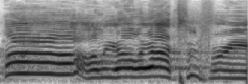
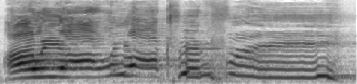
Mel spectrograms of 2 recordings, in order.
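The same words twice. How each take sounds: First: Very high, loud, fast shouted game call; cheering shout. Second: Put-on kids' game call. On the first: Retold or imitated. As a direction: yell it like the crowd adores him. Crowd cheering Jesus, game call. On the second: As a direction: call it across the playground like a kid. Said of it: "It was this".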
